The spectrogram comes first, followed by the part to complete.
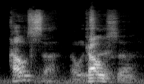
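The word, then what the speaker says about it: Cauca: from uh oh my God I can't even pronounce this kausa kauka how do you say c-a-u-c-a Matt in espanol hausa yeah elevated coffee with stone fruit Citrus cocoa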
